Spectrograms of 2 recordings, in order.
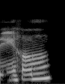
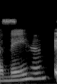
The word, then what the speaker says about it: Nahum: Nahum. I hope that I'm pronouncing it right. – Nahum, maybe Nahum. – Nahum. Yes. Yeah, Nahum.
